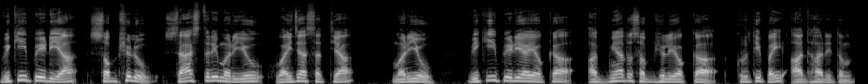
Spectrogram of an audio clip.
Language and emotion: Telugu, neutral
